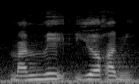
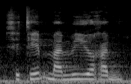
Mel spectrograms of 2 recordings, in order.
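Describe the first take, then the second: First: "meilleure" slowed and broken into syllables; emphatic repetition. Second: Said in the usual way. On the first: Real, not acted. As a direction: say "meilleure amie" slowly, leaning on "meilleure". Répétition lente et appuyée. (« meilleure » détaché et appuyé)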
